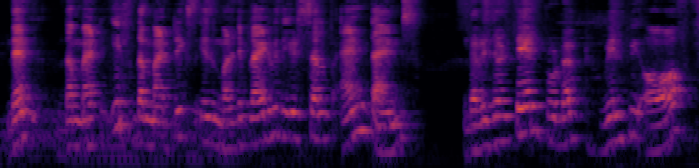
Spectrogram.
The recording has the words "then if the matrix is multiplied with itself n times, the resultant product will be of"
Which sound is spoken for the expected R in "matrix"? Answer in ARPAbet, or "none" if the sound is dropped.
R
